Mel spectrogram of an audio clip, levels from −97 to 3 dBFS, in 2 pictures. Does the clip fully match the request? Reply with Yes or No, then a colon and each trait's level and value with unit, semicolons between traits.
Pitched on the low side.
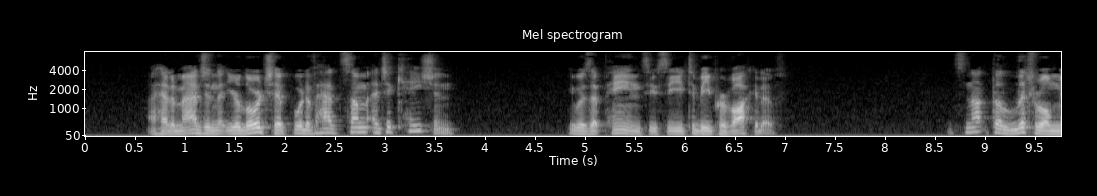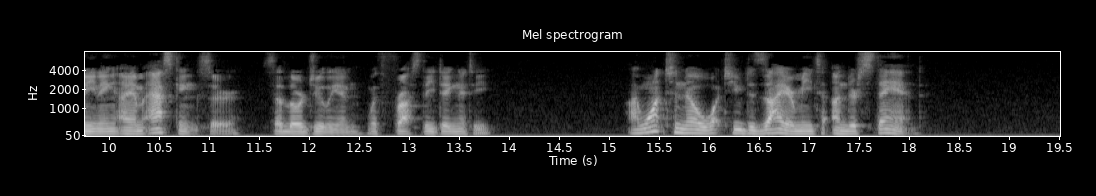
Yes: low, 110 Hz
